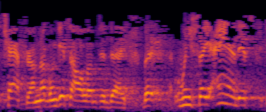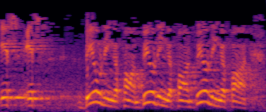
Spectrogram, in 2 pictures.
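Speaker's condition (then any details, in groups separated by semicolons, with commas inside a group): No condition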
